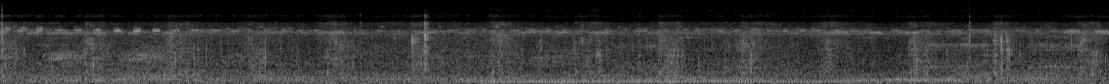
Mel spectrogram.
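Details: Insects singing on 10/8, heard together with crows: a continuous high, shrill trill with quick pulsed bursts early on, over a low steady hum from about five seconds onward and occasional faint knocks.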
